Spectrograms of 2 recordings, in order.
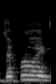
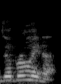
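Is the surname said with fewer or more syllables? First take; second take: fewer; more. First: The surname is said with one syllable fewer. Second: The surname is said with one syllable more. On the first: This is a regional way of saying the name. "just some regional pronunciation" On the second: This is how most of the country says the name. "the rest of Belgium was calling him"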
